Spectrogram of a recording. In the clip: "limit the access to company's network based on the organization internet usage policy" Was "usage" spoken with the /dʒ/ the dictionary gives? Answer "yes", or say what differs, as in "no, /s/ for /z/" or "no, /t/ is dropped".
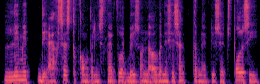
no, /tʃ/ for /dʒ/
